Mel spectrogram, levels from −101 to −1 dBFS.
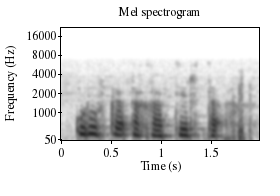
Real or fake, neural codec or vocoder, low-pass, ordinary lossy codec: fake; vocoder, 22.05 kHz, 80 mel bands, WaveNeXt; 7.2 kHz; none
